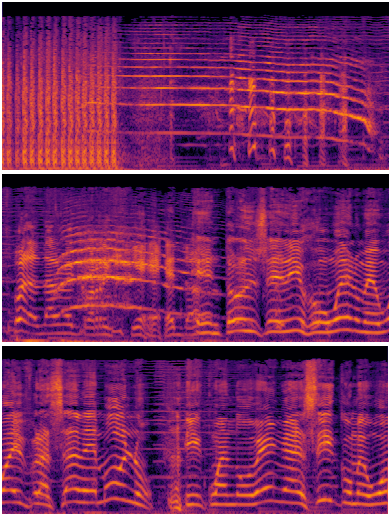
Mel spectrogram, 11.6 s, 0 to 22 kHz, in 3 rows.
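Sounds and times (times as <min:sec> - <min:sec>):
firing-squad gunfire: 0:00.0 - 0:01.6
laughter: 0:02.2 - 0:03.8, 0:09.4 - 0:09.8
speech: 0:04.0 - 0:11.5.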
